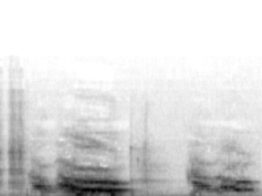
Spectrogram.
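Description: A Siamese cat lets out a long, loud, wailing meow that rises and then sags. After a brief pause it starts a second drawn-out, insistent cry with the breed's typical raspy voice.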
